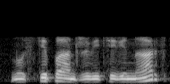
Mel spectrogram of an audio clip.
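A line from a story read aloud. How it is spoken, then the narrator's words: Calm explanation. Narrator (Russian): спокойно пояснила Галь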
